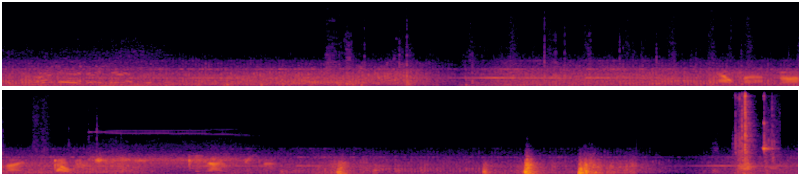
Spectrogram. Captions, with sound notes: (Radio chatter) Alpha Bravo Golf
